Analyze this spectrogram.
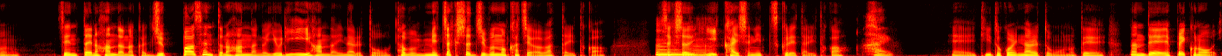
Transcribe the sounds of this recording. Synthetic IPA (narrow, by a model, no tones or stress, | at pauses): ɯ̰̃n | d͡zẽ̞nt̪aino̞hãnd̪ãnakad͡ʑɨpːaːsẽ̞nt̪o̞no̞ɦãnd̪ãŋɡajo̞ɾʲiiːɦãnd̪ãiɲ̟inaɾɯ̟t̪o̞̰t̪abɯ̟̃mme̞t͡ɕakɯ̟̥t͡ɕaʑibɯ̃nːo̞kat͡ɕiɡa̰ːɡat̪ːaɾḭt̪o̞̥ka̰ | me̞t͡ɕakɯ̥t͡ɕaiːkʰaiɕaɲ̟it͡sɨ̥kɯ̟ɾe̞t̪a̰ɾʲḭt̪o̞ka | ha | ḛt̪ːejiɯ̟t̪o̞ko̞ɾoɲnaɾɯ̟t̪o̞ːmo̞̰ɯ̰no̞̰d̪e̞nãnod̪e̞japːaɾʲiko̞no̞̰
